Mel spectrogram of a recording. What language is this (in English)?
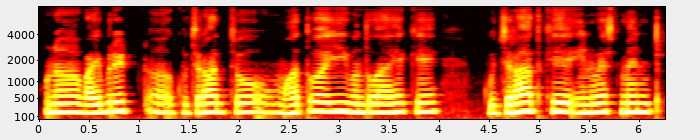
Sindhi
